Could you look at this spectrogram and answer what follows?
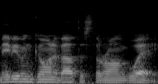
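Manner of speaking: normal talking voice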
